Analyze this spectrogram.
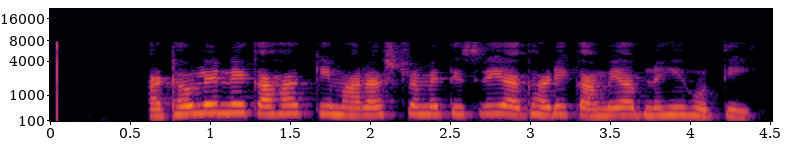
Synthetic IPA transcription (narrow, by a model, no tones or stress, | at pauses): aʈʰəʋlenekəɦakiːməɦaɾaʂʈɾəmẽt̪isɾiːaɡʱaɽiːkamjabnəɦĩɦot̪iː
